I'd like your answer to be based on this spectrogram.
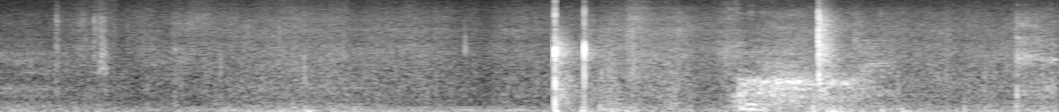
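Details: Two quick sharp cracks, then a brief louder pop over room noise: joint cavitation during a chiropractic spinal adjustment.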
